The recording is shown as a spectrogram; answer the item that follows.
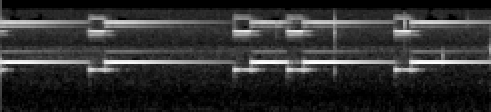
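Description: Simple electronic synth jingle of high beeping tones: pairs of short blips alternating with longer held notes, repeating several times.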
